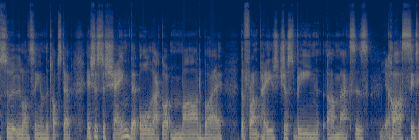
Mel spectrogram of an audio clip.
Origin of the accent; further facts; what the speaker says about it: Australia; It's a frustrating thing as an Australian fan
